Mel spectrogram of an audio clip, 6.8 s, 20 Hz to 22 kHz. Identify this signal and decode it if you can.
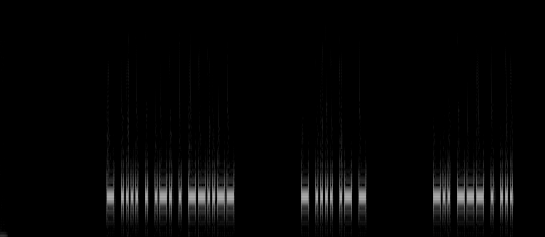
Morse code, heard as a keyed tone, about 40 wpm, 700 Hz. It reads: THERE, THAT DOES
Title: 4x Word-Spacing - Sentences from Top 200 Words - 40wpm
